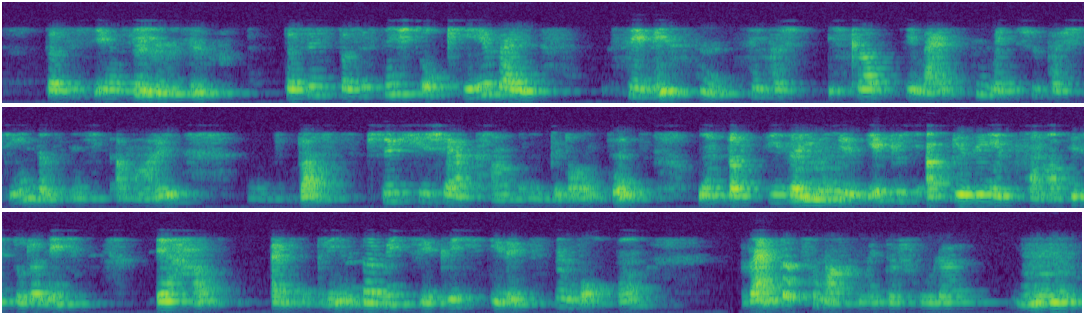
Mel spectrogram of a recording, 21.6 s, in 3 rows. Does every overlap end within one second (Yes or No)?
Yes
